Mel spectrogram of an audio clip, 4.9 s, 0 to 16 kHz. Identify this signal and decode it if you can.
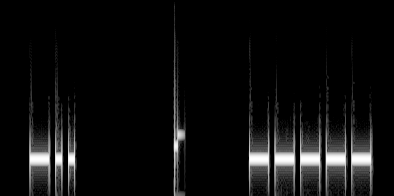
Morse code, heard as a keyed tone, about 15 wpm, 700 Hz. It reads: D 0
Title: Single Letter-Number Alt 15wpm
